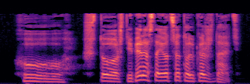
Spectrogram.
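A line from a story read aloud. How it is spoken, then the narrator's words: Sighing statement. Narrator (Russian): вздохнув, заявил Артпе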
